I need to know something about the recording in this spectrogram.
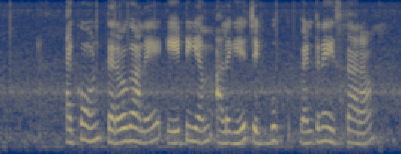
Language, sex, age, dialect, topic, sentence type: Telugu, female, 25-30, Utterandhra, banking, question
